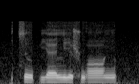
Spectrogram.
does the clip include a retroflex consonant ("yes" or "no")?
yes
